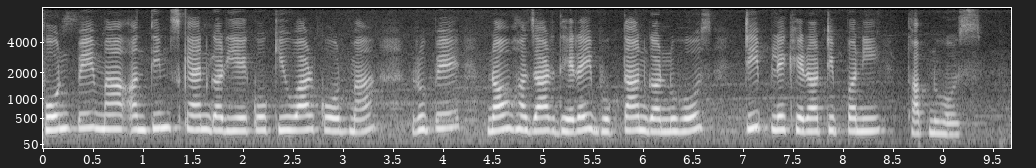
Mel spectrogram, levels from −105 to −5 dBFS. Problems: constant background noise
